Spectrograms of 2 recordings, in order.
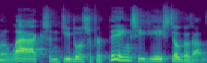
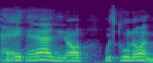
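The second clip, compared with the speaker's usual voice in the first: put-on drunk man voice, higher pitched; 5 semitones higher than usual. Retelling a run-in with drunk strangers: imitating a drunk man. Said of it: "Really drunk".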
